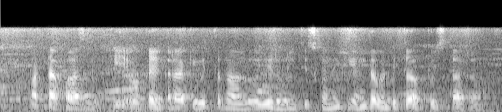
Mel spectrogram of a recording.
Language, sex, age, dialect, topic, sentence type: Telugu, male, 41-45, Southern, agriculture, question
